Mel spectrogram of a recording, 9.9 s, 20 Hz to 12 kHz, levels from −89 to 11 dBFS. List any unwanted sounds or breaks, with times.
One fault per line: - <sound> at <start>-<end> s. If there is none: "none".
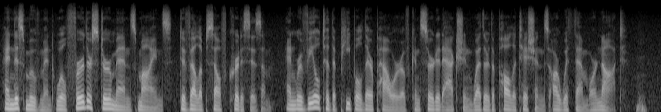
- breath at 9.5-9.7 s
